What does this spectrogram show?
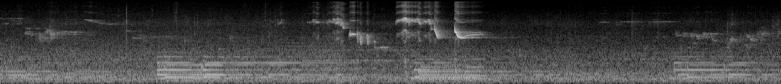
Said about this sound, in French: chant de l'oiseau qui vous rassure, ou cette douce brise légère qui s'écoule.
